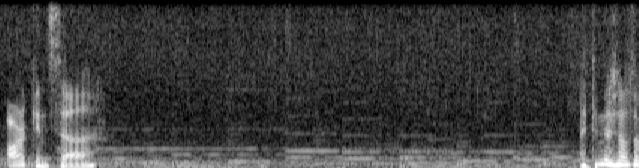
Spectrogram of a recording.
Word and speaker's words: Arkansas: I think the reason why they say Arkansas is because it has like some French background, right? It's not our Kansas. It's Arkansas.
